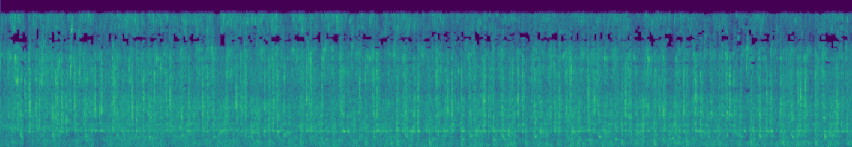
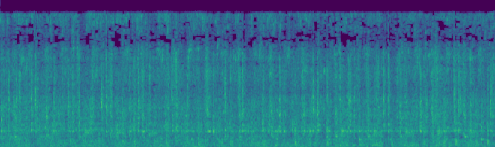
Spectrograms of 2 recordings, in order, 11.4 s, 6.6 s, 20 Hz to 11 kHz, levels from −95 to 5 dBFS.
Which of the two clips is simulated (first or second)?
first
